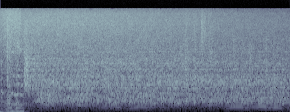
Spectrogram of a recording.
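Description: Progressive house music in a breakdown. The kick drum and bass cut out about half a second in, leaving a steady hissing noise wash with synth tones above it.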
